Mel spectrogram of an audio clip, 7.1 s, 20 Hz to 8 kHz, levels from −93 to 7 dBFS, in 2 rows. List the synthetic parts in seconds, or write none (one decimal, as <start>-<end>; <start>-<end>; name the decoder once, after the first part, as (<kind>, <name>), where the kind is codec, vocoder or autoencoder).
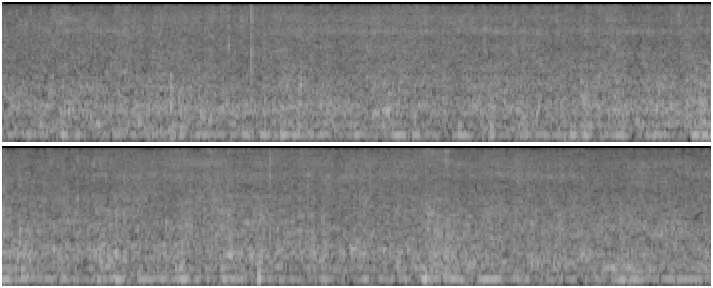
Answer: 0.8-3.0 (codec, DAC); 4.1-7.1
